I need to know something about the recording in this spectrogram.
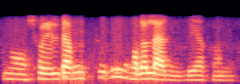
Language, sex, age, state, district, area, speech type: Bengali, female, 45-60, West Bengal, Dakshin Dinajpur, rural, conversation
